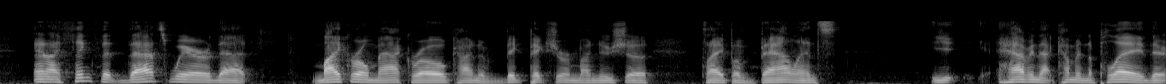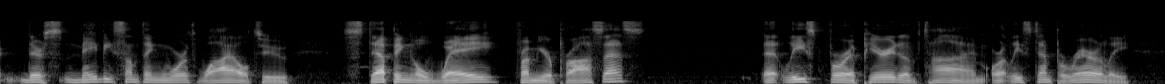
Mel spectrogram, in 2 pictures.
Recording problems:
high frequencies cut off; noticeable; nothing above 8 kHz

